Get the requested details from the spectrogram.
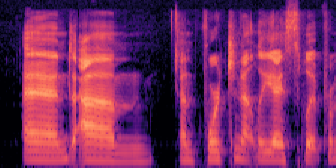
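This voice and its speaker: Recorded very cleanly against a silent background, a woman with a medium pitch talks at a moderate pace with fairly even intonation, the sound dry and close with no echo. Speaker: podcast guest. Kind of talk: casual chat. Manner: loud.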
